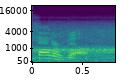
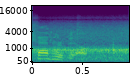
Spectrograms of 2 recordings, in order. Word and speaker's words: Centralville: in a place called Centerville it's spelled centralville but it's actually locally pronounced Centerville and you're just a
